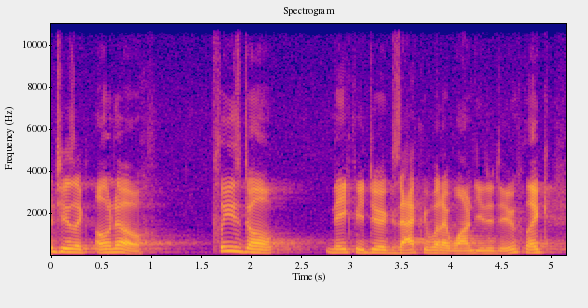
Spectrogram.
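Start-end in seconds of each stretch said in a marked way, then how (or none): 0.4-4.4 put-on sarcastic tone. Retelling a queen's reply to the king's punishment: imitating a sarcastic plea.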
